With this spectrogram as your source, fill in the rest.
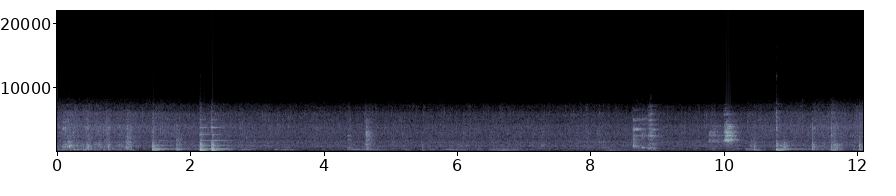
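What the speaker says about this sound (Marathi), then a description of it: "आणि छान असं त्याला हलवून घेतलं हे चमच्याने." A spoon stirs dal in a pot, with soft scraping and wet swishing in short bursts and a few light knocks against the metal. It is close and moderately loud with a steady background hiss.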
